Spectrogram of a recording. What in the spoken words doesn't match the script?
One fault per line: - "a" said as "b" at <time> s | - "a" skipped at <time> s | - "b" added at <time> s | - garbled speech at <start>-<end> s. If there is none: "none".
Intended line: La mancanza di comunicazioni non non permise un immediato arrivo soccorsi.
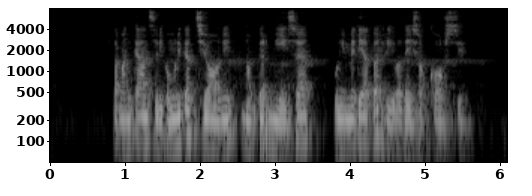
- "non" skipped at 2.8 s
- "dei" added at 4.7 s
